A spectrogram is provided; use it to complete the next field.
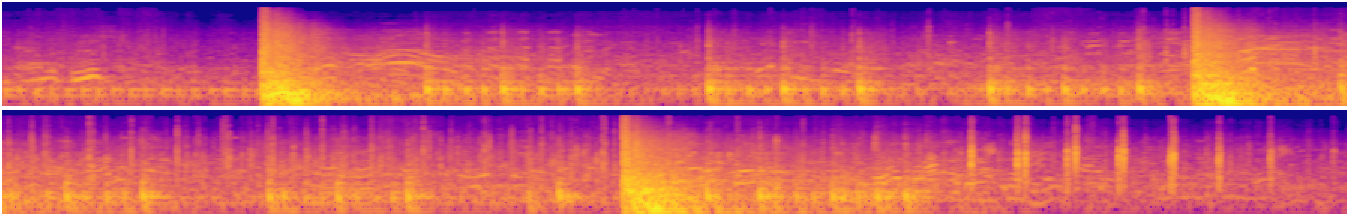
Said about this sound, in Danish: så skal der afgives skud ud over sundet, og det vi hører, det er det danske løsen.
